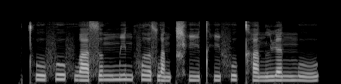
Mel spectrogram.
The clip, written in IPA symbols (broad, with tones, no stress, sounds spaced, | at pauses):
t̪ʰ u˨˩ f u˥˩ f w ä˨˩ s ʊ˥ ŋ m i˥˧ n f ɤ˥˩ s w a˩ n t͡ɕʰ i˨˩ t̪ʰ i˦ f u˥ kʰ a˧˥ n l ɥ ɛ˥ n m u˨˩˦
